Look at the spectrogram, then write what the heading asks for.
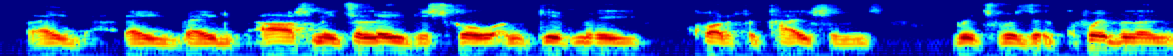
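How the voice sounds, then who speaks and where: Very deep and low in pitch, a man with a London accent talks at a fairly slow pace in a monotone, flat intonation. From London, England (raised from age ~5; born Liverpool). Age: 40s. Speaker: motivational speaker, former gangster. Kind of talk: interview testimony.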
